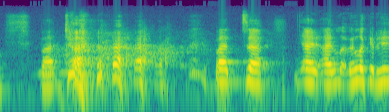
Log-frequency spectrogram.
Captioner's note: laughing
